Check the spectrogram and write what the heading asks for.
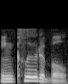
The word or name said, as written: includible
